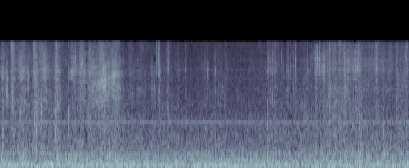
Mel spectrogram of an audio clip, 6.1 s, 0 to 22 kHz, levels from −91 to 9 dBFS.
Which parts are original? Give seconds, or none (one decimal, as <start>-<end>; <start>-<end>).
0.0-3.7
